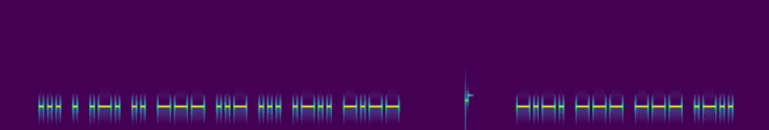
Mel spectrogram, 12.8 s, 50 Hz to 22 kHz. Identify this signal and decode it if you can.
Morse code, heard as a keyed tone, about 17 wpm, 700 Hz. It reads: SERIOUSLY COOL
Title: Sentences from Top 1200 Words - New Word Drill - 17wpm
